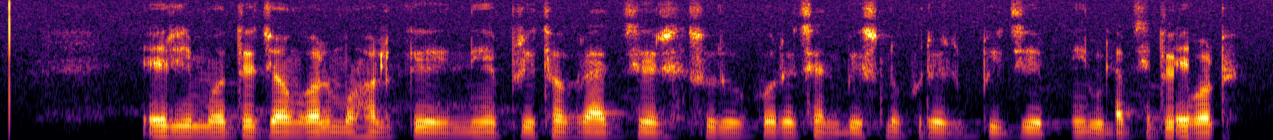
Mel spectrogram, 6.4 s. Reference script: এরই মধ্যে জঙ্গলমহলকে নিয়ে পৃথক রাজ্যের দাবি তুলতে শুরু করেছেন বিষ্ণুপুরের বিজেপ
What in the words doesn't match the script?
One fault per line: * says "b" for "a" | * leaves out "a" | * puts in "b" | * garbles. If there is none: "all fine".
* leaves out "দাবি তুলতে"
* garbles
